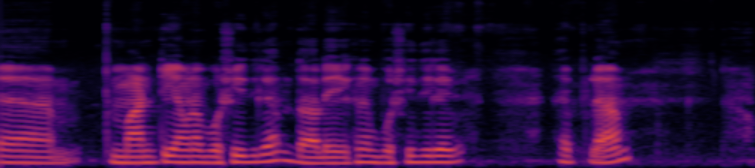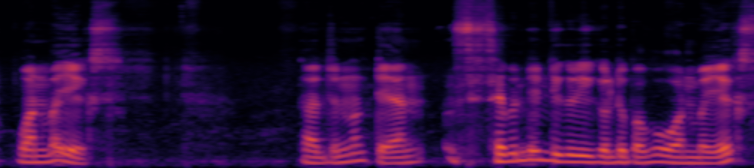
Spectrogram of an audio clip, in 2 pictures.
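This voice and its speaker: A man teaching a math lesson slowly and patiently, walking through each step and mixing English math terms into his speech. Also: medium pitch.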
